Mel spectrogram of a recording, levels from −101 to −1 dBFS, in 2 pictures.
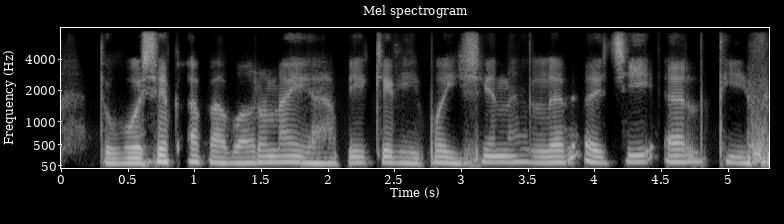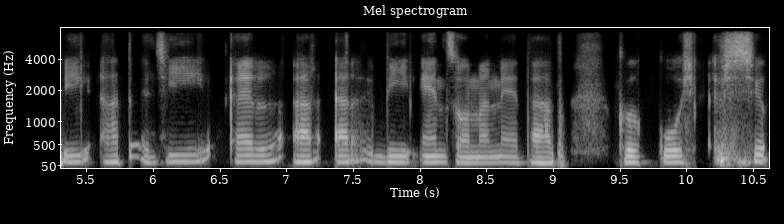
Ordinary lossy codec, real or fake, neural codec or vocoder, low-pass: none; fake; codec, 16 kHz, 2 kbps, X-Codec, HuBERT features, trained on general audio; 7.2 kHz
